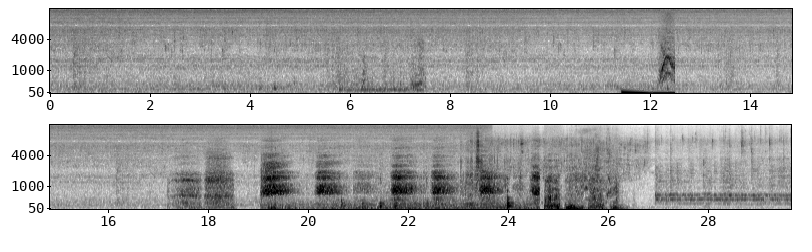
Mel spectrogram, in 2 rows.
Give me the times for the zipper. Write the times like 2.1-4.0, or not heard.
5.8-7.5, 11.4-12.5, 25.2-26.2.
